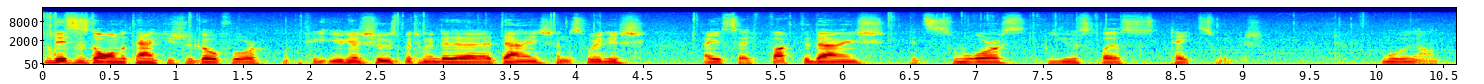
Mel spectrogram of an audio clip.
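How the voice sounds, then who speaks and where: A man's flat, monotone delivery at a moderate pace, with noticeable background noise. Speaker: video game reviewer. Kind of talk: gameplay tutorial. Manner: casual, halting.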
